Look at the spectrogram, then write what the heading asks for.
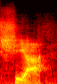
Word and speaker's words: Shia: So I was raised as a Muslim as a Shiite Muslim. And the proper way to say that is Shia.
